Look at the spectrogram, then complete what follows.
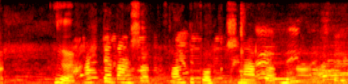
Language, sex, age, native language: Icelandic, female, 13, Icelandic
